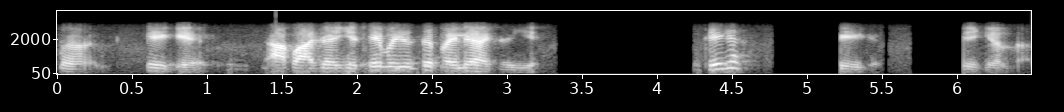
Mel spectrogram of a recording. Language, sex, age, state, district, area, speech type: Urdu, male, 45-60, Telangana, Hyderabad, urban, conversation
